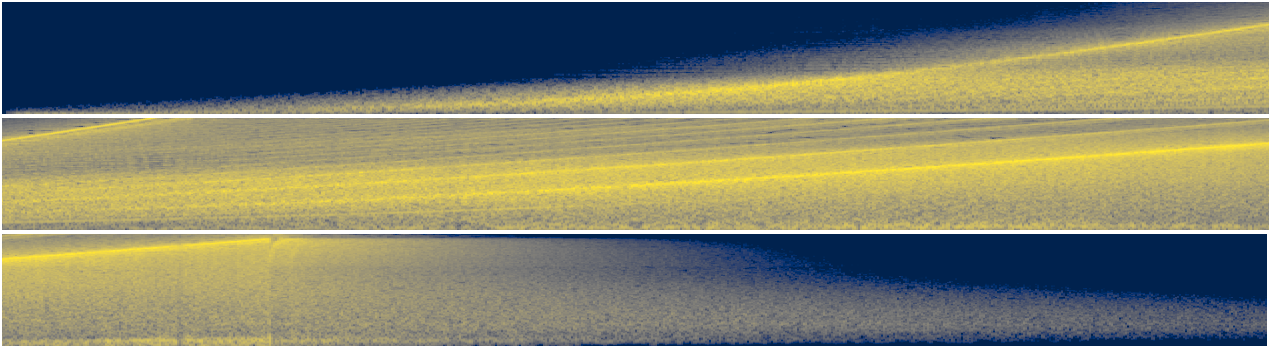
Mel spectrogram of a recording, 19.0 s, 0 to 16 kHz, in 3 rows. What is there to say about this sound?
Riser Noise 04b
Riser made with Massive in Reaper. Eight bars long.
